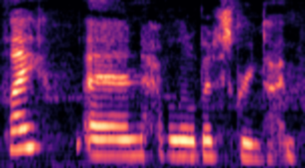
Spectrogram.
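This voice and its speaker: A woman's voice: on the high side, lively intonation, normal speed, poor audio. A young woman, a stay-at-home mom, chatting casually through her day's chores in a home vlog. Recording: music playing under the voice.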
